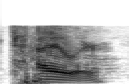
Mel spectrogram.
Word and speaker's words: Tyler: It's spelled, my name is Tyler, T-Y-L-E-R, and then Cardiff spelled C-A-R-D-I-S-S, as in Frank.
